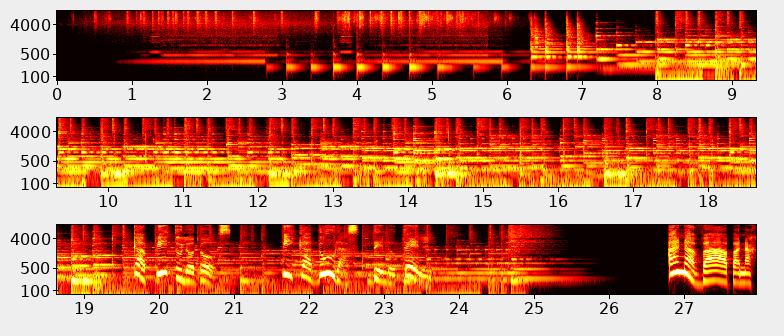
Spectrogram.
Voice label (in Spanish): Audiobook capitulo; Pobrecita Ana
